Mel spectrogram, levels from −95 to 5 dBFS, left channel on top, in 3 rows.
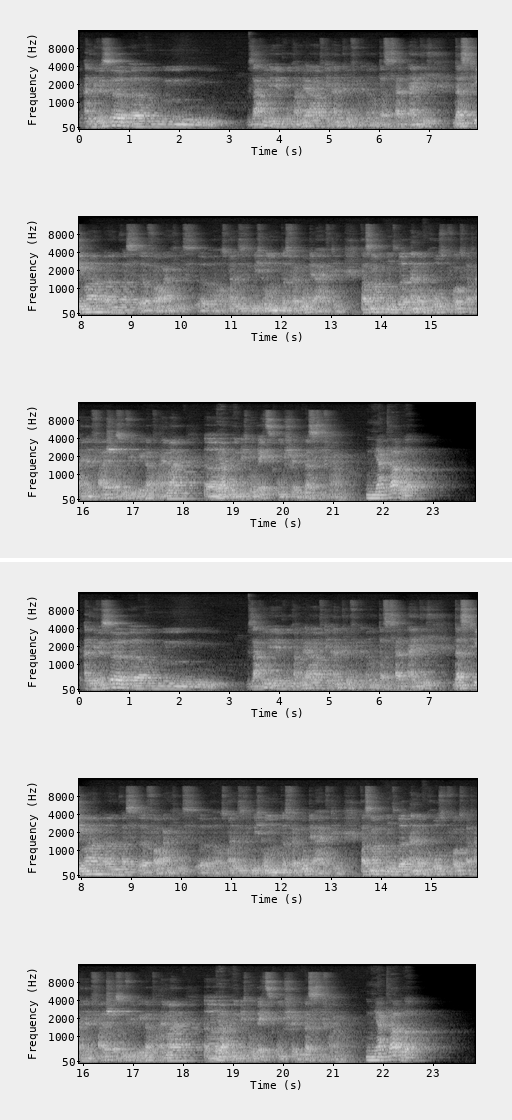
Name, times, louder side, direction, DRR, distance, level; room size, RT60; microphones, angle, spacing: voice 1, 0.1-2.8 3.3-21.3, equal, 25° right, -10 dB, 1.0 m, -20 dB
voice 2, 21.7-22.6, right 1 dB, 50° right, -8 dB, 0.4 m, -16 dB
2.8 x 2.8 x 2.6 m, 1.4 s
head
